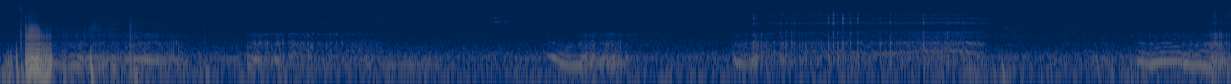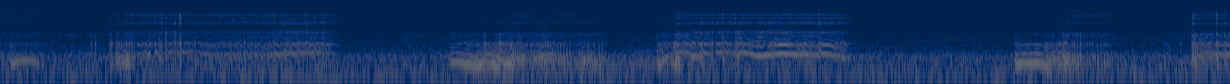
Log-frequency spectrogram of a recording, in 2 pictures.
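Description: Cat breathing with low, rattling snore-like noises on each breath, typical of stertor from the upper airway.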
